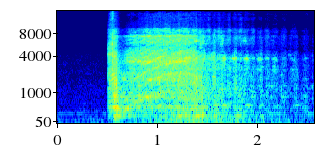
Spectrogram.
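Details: Briggs & Stratton 350777 1152-E1, bought after sitting in a basement, cranking with spark plugs removed to check spark: fast, even whirr spinning freely with no compression bumps, as expected; good spark confirmed.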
